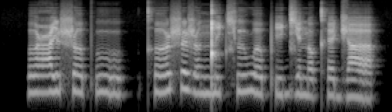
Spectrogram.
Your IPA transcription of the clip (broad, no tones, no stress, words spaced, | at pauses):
oʕi ʂɤ pʼu | kʰɤ ʂɛʐɤŋ͡ǃit͡ɕʰɯ wɤ pʼi d͡ʑenɔkʰɛd͡ʒa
